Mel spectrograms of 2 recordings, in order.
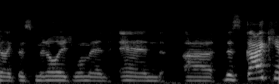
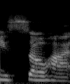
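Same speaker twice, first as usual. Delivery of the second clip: normal talking voice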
